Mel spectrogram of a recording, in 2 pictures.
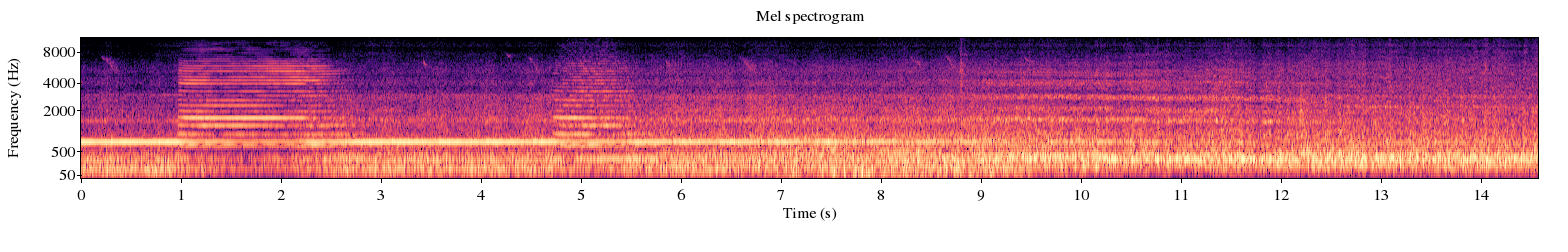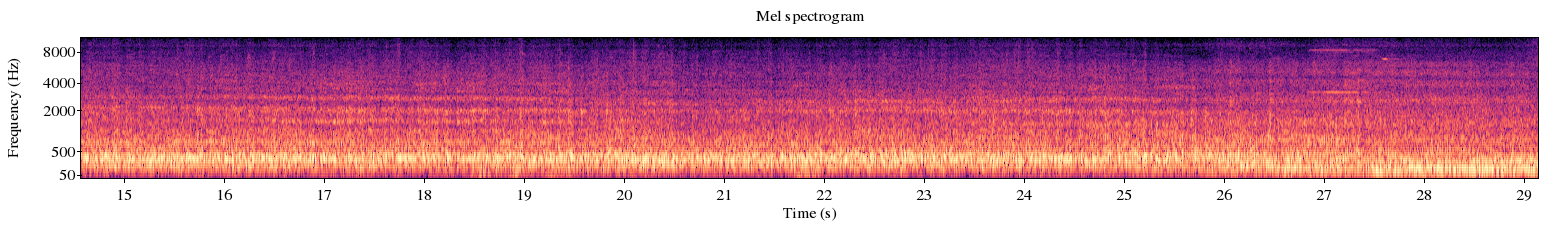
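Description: Commuter electric train (ex-JR 205 series EMU) sounding its horn twice, a long blast about a second in and a shorter one about five seconds in, over a steady high tone that fades out around ten seconds in. The train then runs past with continuous wheel and rail noise and clickety-clack.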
